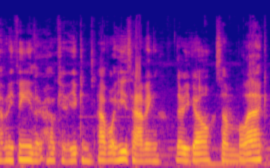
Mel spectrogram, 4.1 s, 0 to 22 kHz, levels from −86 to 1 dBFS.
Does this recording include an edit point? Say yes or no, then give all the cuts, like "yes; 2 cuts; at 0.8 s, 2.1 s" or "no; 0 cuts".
yes; 2 cuts; at 1.3 s, 3.2 s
